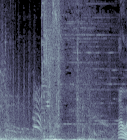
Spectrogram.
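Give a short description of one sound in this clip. An electric blast crackles and bursts.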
